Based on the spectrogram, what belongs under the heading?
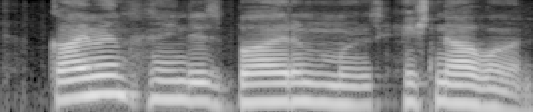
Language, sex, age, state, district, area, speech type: Kashmiri, male, 18-30, Jammu and Kashmir, Kupwara, rural, spontaneous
